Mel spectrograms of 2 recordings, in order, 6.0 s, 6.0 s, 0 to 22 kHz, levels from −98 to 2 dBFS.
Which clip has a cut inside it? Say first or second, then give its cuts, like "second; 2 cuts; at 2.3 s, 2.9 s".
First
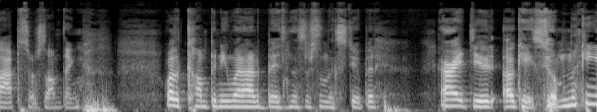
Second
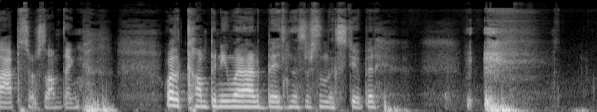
first; 1 cut; at 4.3 s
